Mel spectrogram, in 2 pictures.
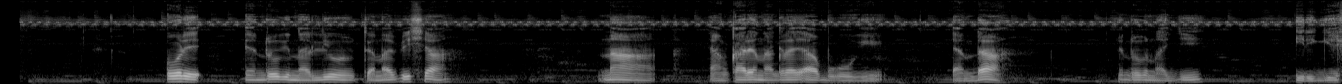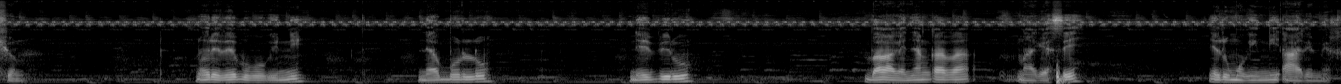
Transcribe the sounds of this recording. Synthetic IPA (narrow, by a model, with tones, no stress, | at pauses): o˦ɾe˨e˨ndo˦ɣi˨na˨li˦o˦ta˨na˦βi˦ʃa˦ | na˦ | a˨ŋka˦ɾɛ˦na˨ɡi˦ɾa˦ja˦bu˨ɣo˨ɣi˨ | a˨nda˦ | e˨ndo˦ɣi˨na˨d͡ʒi˦ | i˨ɾi˨ɡe˦ʃo˨n | no˦ɾe˨ðe˦bu˨ko˨ki˨ni˦ | nɛ˦bʊ˦lu˦ | ne˦bi˦ɾu˦ | ba˦ka˨kɛ˨ɲa˦ŋka˦ða˦na˨kɛ˨sɪ˦ | ne˦ɾu˨mo˨ki˨ni˦ʔaɾɪ˨mɪ˨r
